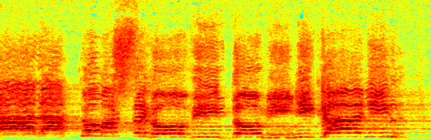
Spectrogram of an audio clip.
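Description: A mixed chorus of men and women singing together, a string of held notes with short breaks between them.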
